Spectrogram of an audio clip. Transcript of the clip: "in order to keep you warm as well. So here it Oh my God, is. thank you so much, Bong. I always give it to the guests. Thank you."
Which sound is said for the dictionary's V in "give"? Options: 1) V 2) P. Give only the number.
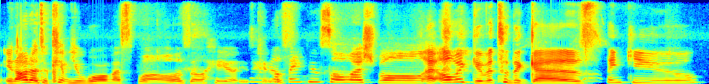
1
